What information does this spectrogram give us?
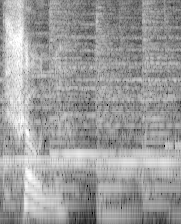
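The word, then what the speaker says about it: Seam: Mon nom est prononcé Shone.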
